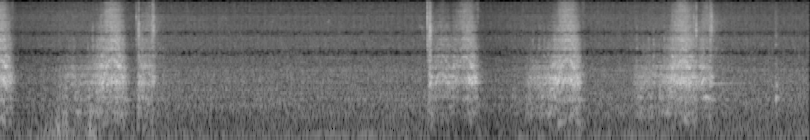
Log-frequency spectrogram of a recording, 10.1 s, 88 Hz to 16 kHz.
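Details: Toyota 22RE engine: four separate cranking bursts of about a second each, starter spinning with no catch between tries; cranks but won't start.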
